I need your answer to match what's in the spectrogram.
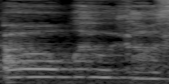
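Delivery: hushed, high stage whisper in the back. Retelling how the girls in the back seat asked about food: imitating friends half-whispering. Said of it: "whispering in the back".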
